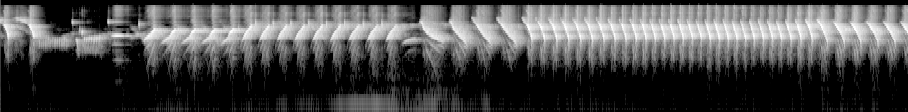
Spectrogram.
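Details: Rolling (ngerol) song of an AF canary: a few scratchy notes and a brief high tone, then tours of fast repeated down-slurred notes ending in a dense, loud, rapid rolling trill.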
